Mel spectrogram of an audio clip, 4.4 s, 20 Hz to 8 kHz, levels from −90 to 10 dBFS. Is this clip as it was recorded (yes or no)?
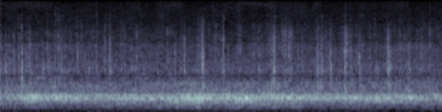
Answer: yes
